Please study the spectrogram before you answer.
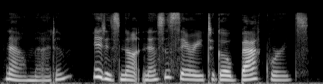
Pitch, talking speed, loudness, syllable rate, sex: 225 Hz, 165 wpm, -17 LUFS, 5.0 syllables/s, female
